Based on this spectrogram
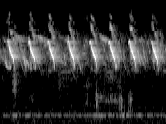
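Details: Chicks peeping: high, sharply falling notes, about eight in just over three seconds at a steady pace of roughly two per second. A low constant hum sits underneath.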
